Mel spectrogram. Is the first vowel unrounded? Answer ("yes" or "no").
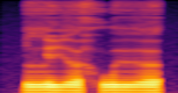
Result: yes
